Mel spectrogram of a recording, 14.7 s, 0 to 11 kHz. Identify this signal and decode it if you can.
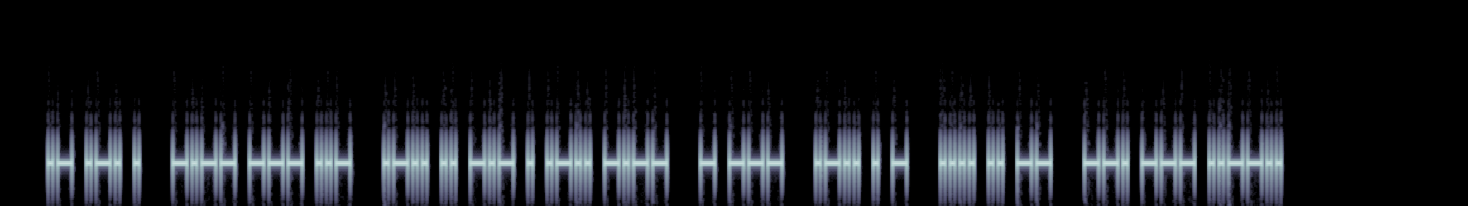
Morse code, heard as a keyed tone, about 25 wpm, 700 Hz. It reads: ARE YOU LIKELY TO LET HIM GO?
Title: Sentences from Top 1000 Words - Review Part 4 - 25wpm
